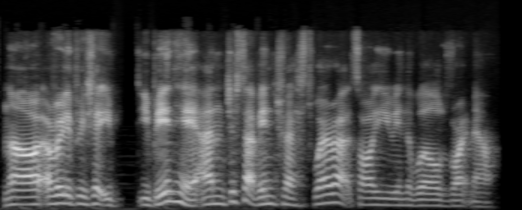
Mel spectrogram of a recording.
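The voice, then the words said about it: British accent. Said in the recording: “I take it by your accent that you are not ... I'm over here in the UK”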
